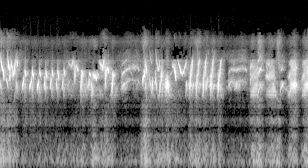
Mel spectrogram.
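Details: Oriental skylark song: high, rapid twittering with trilled and buzzy phrases broken by short gaps, fluttering quickly in a continuous melodious stream.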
